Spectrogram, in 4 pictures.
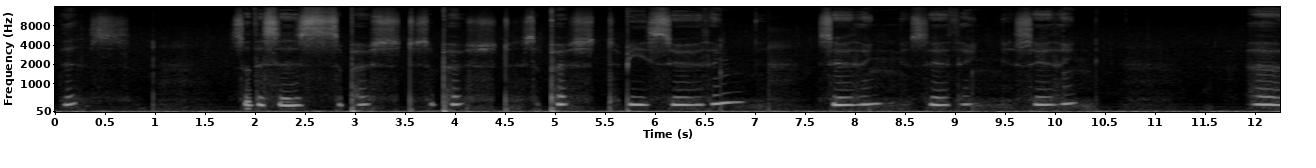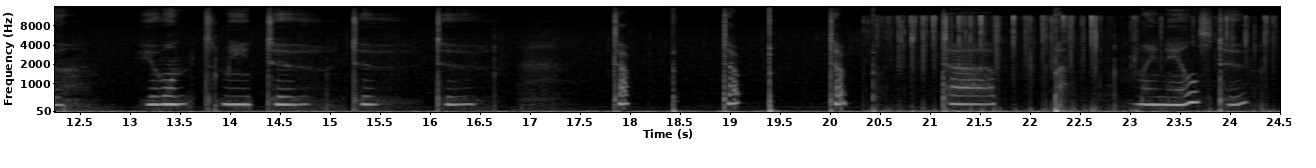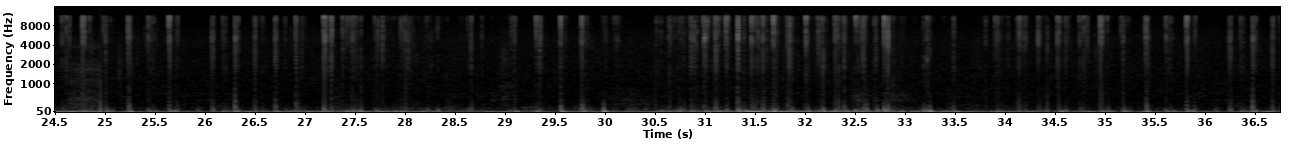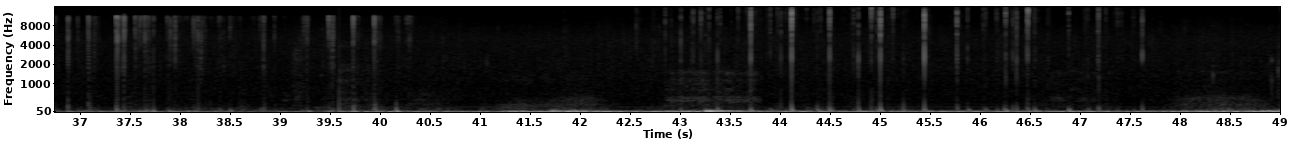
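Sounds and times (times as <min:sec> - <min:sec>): crisp clicks and scratches: 0:20.2 - 0:40.8, 0:42.6 - 0:47.8.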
